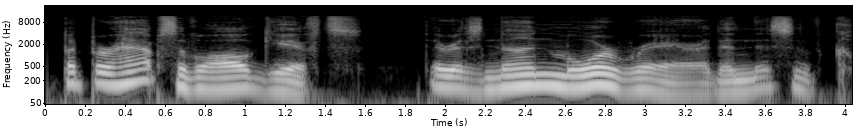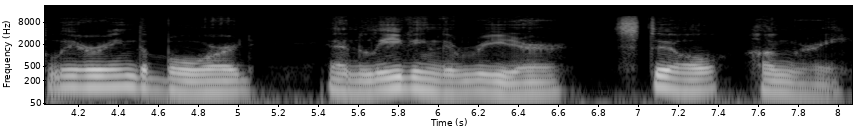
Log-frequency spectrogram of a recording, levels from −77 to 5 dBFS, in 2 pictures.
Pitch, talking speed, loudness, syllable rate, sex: 115 Hz, 165 wpm, -18 LUFS, 4.0 syllables/s, male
